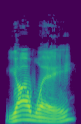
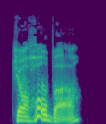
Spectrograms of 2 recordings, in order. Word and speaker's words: Yahweh: The sacred names that they say that should be used comes from the Hebrew YHVH or YHWH, which is pronounced variously as Yahweh, Yahweh, Jehovah, and a shortened version, Jah.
